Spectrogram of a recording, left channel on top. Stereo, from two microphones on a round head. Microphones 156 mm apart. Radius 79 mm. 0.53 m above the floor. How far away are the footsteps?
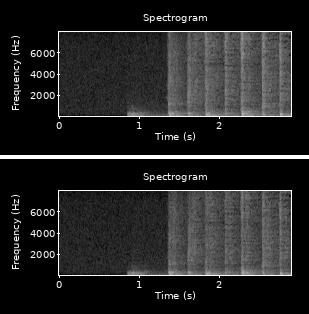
About 4 m.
